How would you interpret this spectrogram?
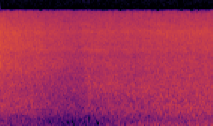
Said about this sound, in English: When will those waves stop?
